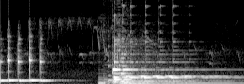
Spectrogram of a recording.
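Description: Cartoon sound effect of rapid knocking on a tree trunk, about ten knocks a second over a ringing tone, stopping about half a second in. A held musical chord starts about a second in.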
